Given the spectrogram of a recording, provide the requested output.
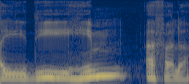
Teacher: ميم ساكنة إجا بعدها الهمزة أفلا، فبيكون الحكم هون إظهار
